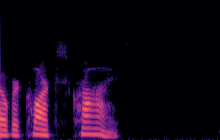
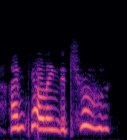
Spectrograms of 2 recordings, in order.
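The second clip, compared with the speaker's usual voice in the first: high, insistent plea; pleading; 13 semitones higher, 4 dB louder than usual. A narrator's reading. Girl pleads with doubting stepbrother, desperately. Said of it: "I pleaded".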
